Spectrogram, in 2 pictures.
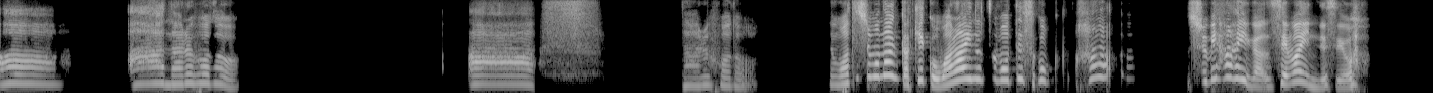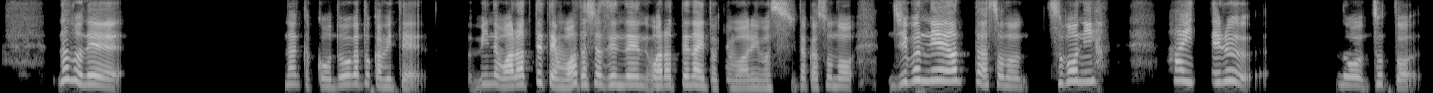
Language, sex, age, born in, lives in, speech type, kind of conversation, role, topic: Japanese, female, 55-59, Japan, United States, conversation, unstructured, none, 最近、ストレスを感じたときはどうしていますか？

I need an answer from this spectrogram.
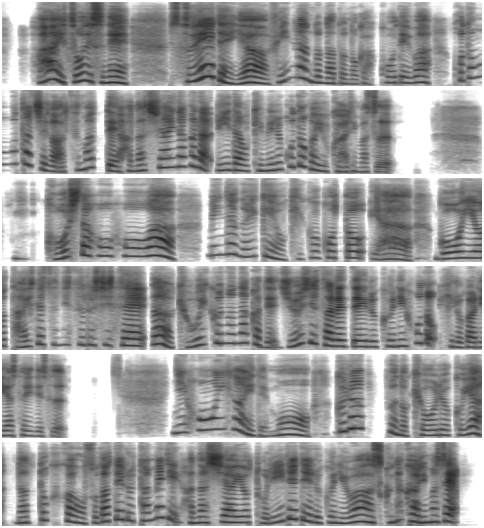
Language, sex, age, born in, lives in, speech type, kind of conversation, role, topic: Japanese, female, 50-54, Japan, Japan, read, expert-assistant, expert, 国ごとにリーダーの選び方が違うのは、クラスで班長を決める方法がいろいろあるのと似ていますか？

